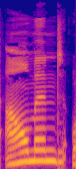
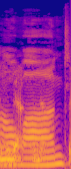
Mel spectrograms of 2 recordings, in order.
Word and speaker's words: almond: Let me bring almond. – That up. you can drop the L or not, and then the vowel quality can be aw or ah.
